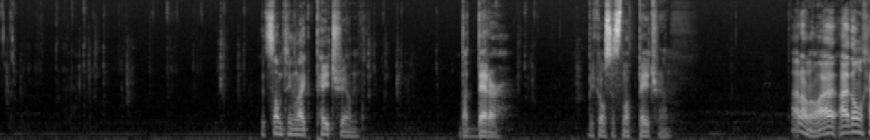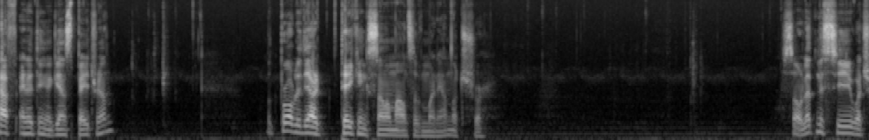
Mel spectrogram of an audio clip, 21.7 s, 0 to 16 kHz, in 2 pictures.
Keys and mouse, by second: 7.4 g, 12.7 ctrl+alt+right click, 15.1 3, 19.3 g.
